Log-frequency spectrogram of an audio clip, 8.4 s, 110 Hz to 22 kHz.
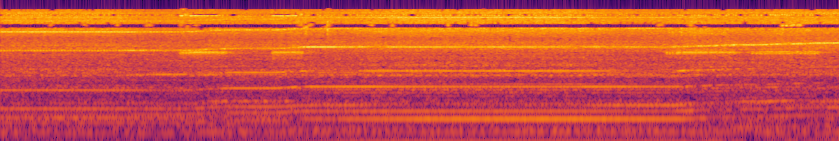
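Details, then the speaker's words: Haas VF0E CNC, 20 hp vector drive, after blown drive repaired and refitted, spindle previously rough with rpm hunting and high load: spindle run at 1000–2000 rpm no load, smooth even whine, only slight speed wobble, no grinding, low spindle load; normal. "only one rpm fluctuation and the spindle load is nice and low it should be"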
